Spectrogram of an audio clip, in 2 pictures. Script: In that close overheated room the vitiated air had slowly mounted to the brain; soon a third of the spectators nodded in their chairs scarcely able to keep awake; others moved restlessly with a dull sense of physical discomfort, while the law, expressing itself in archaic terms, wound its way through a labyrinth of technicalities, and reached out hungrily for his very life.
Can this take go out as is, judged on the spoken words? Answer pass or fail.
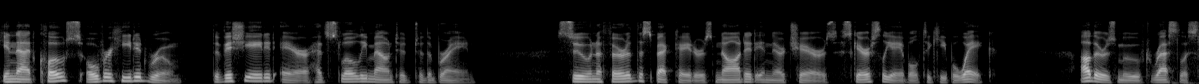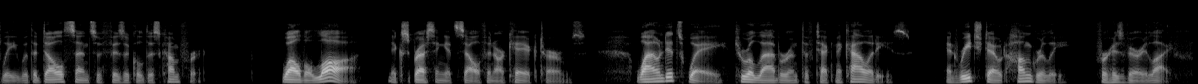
pass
